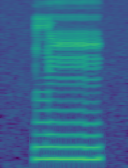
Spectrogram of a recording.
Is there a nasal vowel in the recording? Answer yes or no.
yes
